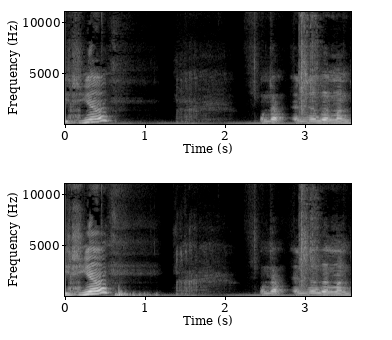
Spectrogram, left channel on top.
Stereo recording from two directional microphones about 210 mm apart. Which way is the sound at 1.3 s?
40° right (ahead or behind).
